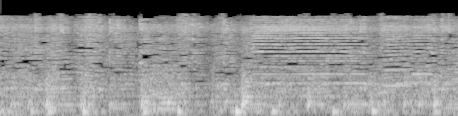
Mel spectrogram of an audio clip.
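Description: Festive carnival music with a fast, steady drum beat under a reedy melody.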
